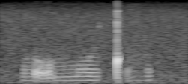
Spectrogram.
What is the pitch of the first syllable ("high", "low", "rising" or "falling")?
low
